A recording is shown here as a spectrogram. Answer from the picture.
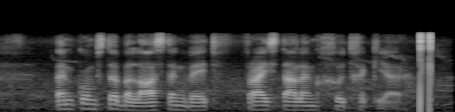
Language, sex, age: Afrikaans, male, 21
